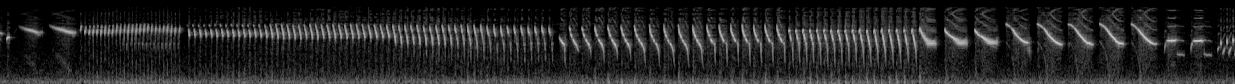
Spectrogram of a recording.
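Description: A canary sings high, sustained trills that shift into rapid buzzy rolls, then ends with bright downward-sweeping notes about three per second. No other sounds.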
